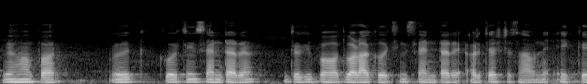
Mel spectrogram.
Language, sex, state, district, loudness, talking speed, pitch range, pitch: Hindi, male, Haryana, Charkhi Dadri, -20 LUFS, 175 wpm, 110-115 Hz, 115 Hz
